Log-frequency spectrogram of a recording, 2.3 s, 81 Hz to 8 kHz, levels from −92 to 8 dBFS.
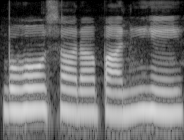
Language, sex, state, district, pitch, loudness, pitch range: Hindi, female, Madhya Pradesh, Bhopal, 210 Hz, -14 LUFS, 200-220 Hz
